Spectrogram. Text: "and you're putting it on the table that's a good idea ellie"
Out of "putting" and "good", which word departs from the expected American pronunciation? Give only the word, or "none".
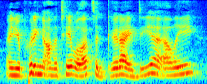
none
